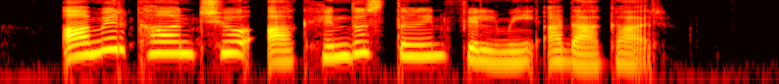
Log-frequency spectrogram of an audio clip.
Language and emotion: Kashmiri, neutral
